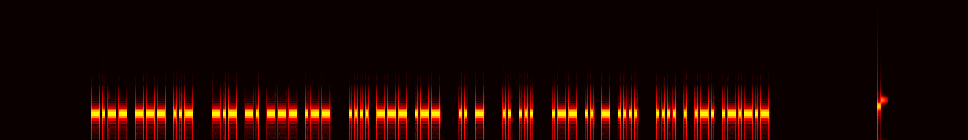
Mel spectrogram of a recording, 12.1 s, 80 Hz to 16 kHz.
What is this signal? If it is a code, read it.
Morse code, heard as a keyed tone, about 34 wpm, 700 Hz. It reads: YOU KNOW HOW IT IS WITH HER.
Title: Sentences from Top 100 Words 35wpm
